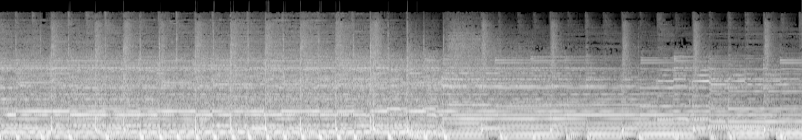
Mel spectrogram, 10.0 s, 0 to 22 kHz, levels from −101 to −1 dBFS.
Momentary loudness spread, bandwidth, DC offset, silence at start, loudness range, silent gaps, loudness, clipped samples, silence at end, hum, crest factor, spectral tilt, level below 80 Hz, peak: 4 LU; 16 kHz; under 0.1%; 0 s; 3 LU; none; -11 LUFS; under 0.1%; 0 s; none; 10 dB; -5.5 dB/octave; -18 dBFS; 0 dBFS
